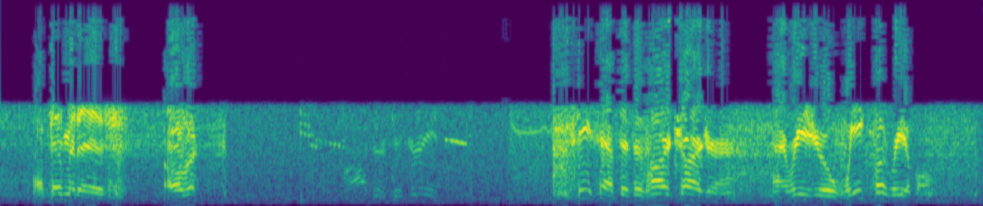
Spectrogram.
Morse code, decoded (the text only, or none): none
